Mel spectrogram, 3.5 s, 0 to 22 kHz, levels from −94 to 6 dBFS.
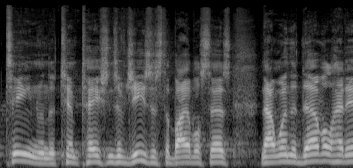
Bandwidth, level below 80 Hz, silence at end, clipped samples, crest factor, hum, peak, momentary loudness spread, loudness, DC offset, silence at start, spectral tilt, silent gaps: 19.5 kHz; -72 dBFS; 0 s; under 0.1%; 20 dB; none; -6 dBFS; 5 LU; -26 LUFS; under 0.1%; 0.05 s; -4.5 dB/octave; none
